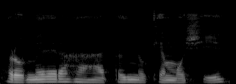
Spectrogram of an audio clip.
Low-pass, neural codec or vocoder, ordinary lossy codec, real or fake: 14.4 kHz; none; none; real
